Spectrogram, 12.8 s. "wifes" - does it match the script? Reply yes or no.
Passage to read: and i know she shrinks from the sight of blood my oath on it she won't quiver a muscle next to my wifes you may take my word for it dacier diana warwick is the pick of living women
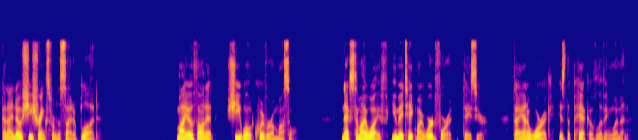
no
